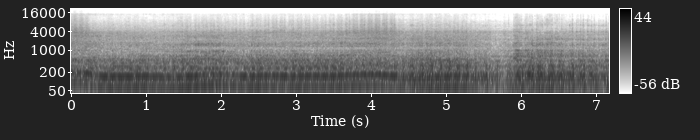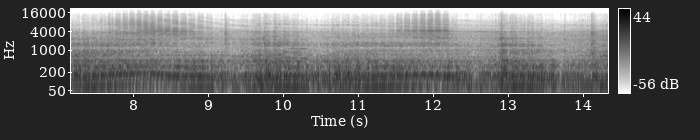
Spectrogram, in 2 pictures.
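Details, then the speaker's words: Duramax diesel broken down on highway shoulder at idle, white smoke and oil pouring from oil cap/PCV: loud, lumpy rumble surging and sagging, sounds down a cylinder; rings or head gasket suspected, unconfirmed. "She is pumping white smoke out the oil cap like crazy at idle. It sounds like it's running down on a cylinder."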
